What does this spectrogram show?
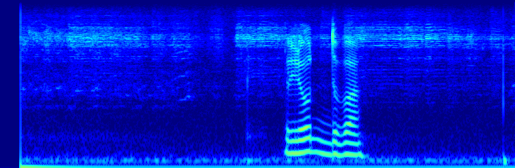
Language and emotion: Russian, neutral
